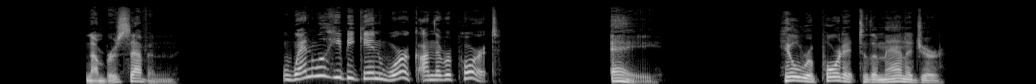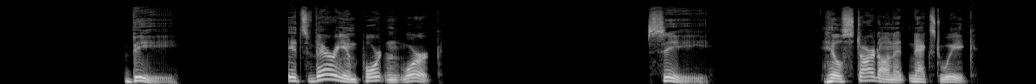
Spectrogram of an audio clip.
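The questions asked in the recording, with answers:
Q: When will he begin work on the report?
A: C: He'll start on it next week.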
